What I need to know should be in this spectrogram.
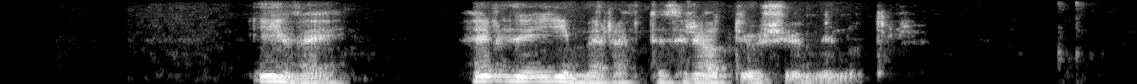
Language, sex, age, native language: Icelandic, male, 40-49, Icelandic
